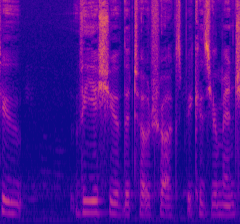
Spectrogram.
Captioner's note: speaking FRENCH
